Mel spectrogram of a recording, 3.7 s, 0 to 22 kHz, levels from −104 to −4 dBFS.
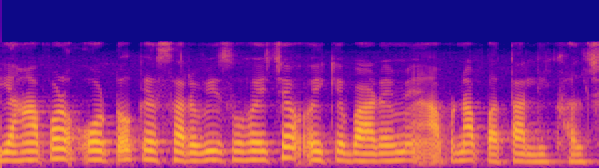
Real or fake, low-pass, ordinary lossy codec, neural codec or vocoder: real; none; none; none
